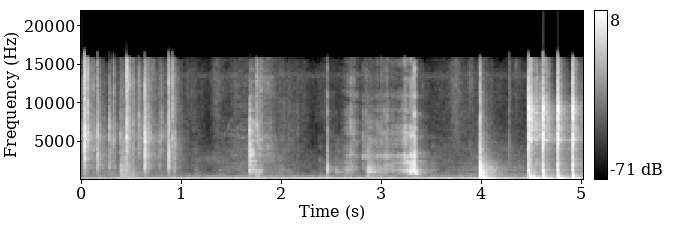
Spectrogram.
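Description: Black plastic measuring spoons on a ring being picked up and handled over a stainless steel mixing bowl: light clacks and clicks, one sharp knock about four seconds in, then a quick run of clicks near the end, over a steady low hum.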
